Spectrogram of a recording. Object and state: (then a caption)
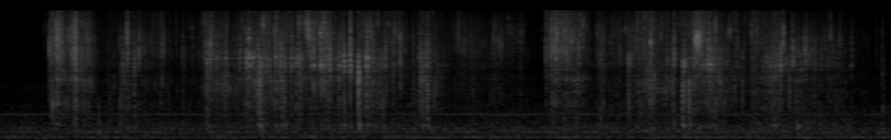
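Dry, brittle soap curls. Purple and white dry soap curls are crushed and crumbled between both hands into small brittle flakes. The result is dense, bright, crunchy crackling and crinkling in two long bursts, each starting with a sharp onset and fading between squeezes.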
